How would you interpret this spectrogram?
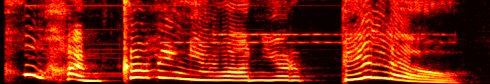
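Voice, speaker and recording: A woman's voice: very high voice, huge pitch swings, measured pace, a little mellow, full character voice. A woman playing a small, bubbly female fairy with a sing-song delivery in a children's audio drama. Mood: chirpy, friendly. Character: small chirpy female fairy calling for help.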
